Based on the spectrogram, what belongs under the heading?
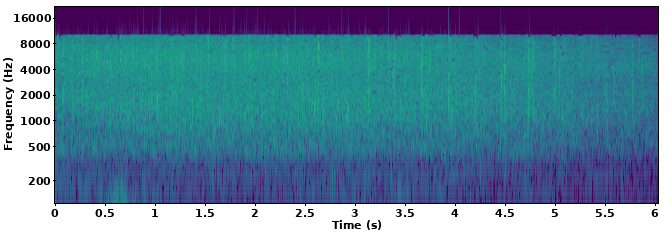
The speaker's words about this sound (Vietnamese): Cho nên trước hết tôi xin kính chào anh chị em và chúng ta cùng chào nhau bằng một tràng pháo tay.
